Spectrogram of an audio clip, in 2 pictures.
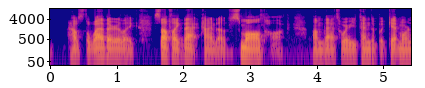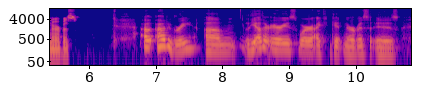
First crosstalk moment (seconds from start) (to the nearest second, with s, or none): none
